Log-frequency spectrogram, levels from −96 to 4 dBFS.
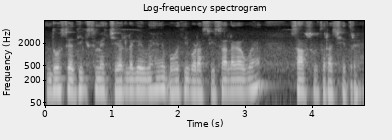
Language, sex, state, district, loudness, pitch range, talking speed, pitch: Hindi, male, Jharkhand, Deoghar, -23 LUFS, 95-110 Hz, 235 wpm, 105 Hz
